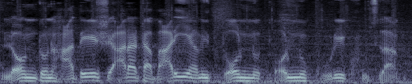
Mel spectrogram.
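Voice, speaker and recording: A male actor playing a seasoned tantric, narrating an eerie story in a measured, confiding way. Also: fairly low pitch, vocal fry, in a large hall, faint music behind. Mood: grave, suspenseful. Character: seasoned male tantric recounting his eerie past adventures. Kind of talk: dramatic first-person horror storytelling.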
